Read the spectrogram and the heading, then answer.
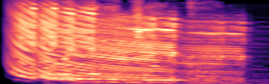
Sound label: electrical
